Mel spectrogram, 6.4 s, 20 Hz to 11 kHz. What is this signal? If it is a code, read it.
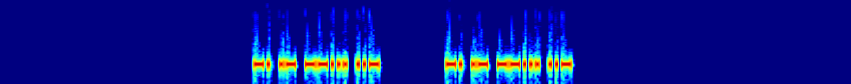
Morse code, heard as a keyed tone, about 52 wpm, 700 Hz. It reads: NA7U NA7U
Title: USA Call Signs - 4 Characters - Repeated 2x - 50wpm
